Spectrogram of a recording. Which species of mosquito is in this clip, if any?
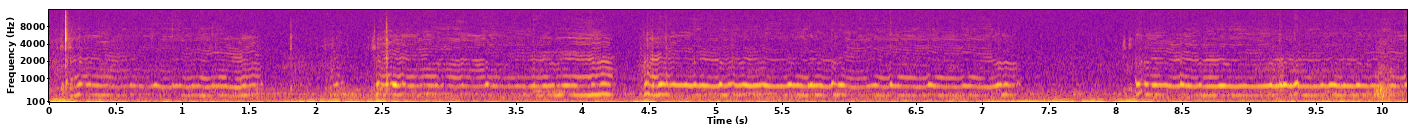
Anopheles arabiensis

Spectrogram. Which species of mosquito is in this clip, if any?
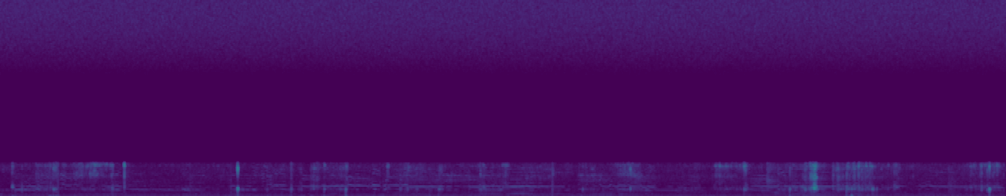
mosquito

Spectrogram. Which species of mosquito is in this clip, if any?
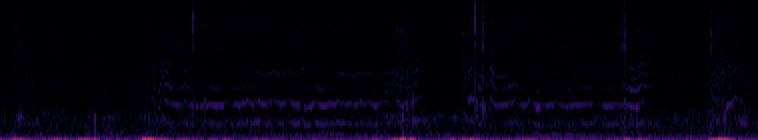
mosquito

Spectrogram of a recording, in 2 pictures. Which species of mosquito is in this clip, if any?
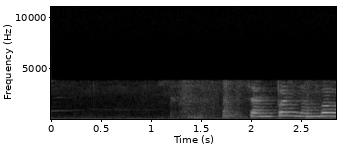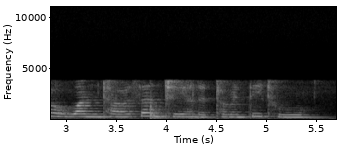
no mosquito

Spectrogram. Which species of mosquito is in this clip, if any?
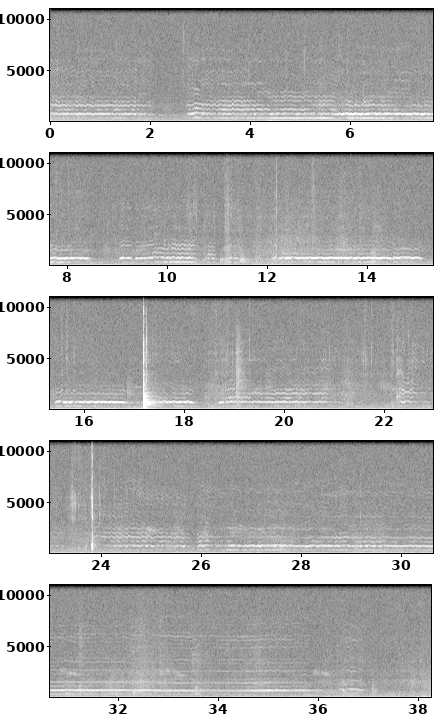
Anopheles squamosus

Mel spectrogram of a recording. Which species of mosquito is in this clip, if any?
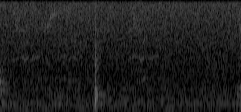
Anopheles gambiae s.s.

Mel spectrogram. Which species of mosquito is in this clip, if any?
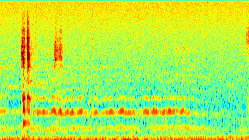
Culex pipiens complex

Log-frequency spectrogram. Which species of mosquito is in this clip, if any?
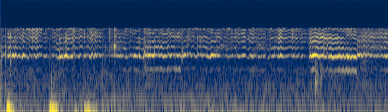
mosquito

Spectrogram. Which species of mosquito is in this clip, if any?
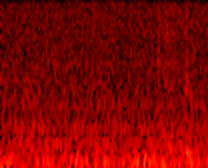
Anopheles gambiae s.s.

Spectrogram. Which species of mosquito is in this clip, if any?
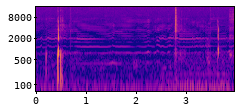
Culex quinquefasciatus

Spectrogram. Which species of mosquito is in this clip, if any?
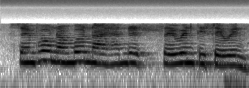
no mosquito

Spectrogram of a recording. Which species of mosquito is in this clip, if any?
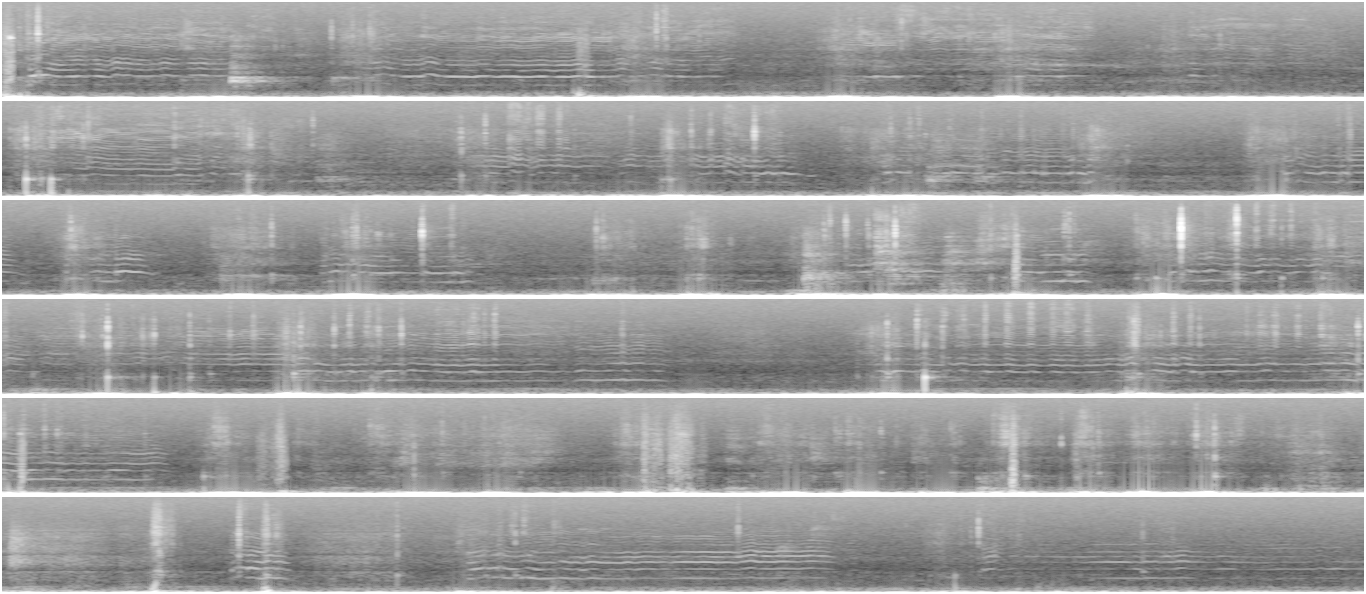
Anopheles pharoensis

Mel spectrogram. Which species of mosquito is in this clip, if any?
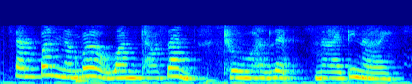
no mosquito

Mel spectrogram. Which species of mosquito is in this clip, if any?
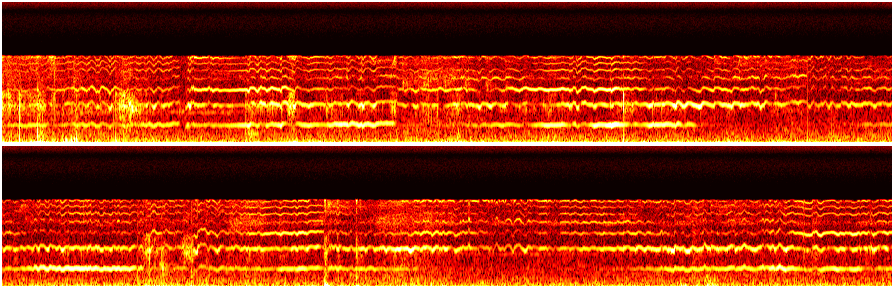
mosquito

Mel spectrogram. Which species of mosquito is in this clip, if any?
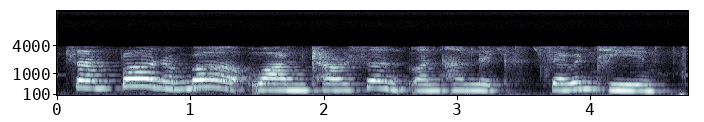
no mosquito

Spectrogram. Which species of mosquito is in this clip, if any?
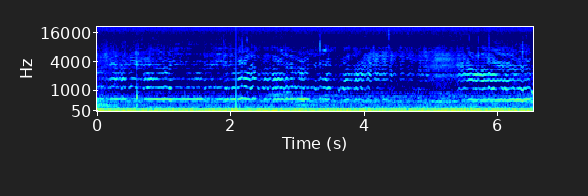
Culex quinquefasciatus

